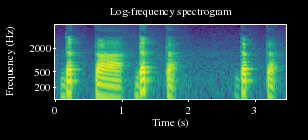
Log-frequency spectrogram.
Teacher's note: There's a pause there, effectively, because I'm extending the first ta in a silent way. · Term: double ta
